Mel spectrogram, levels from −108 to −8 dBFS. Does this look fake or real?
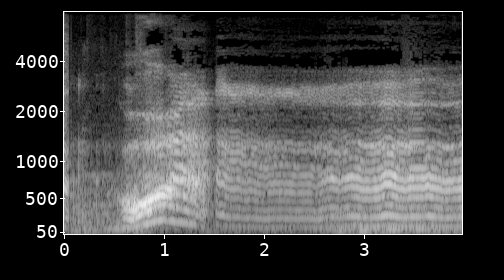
real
